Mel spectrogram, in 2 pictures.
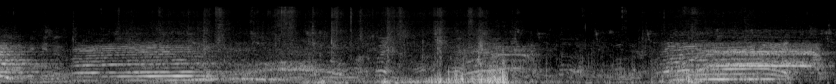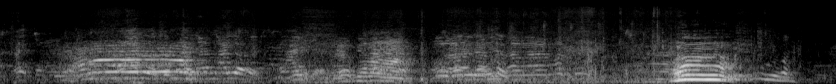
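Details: A strong one-ton cattle, running wild and breaking out of its pen, lows in long harmonic moos at the start, around eight seconds and a sharp final bellow, with gaps of rustling and handling noise.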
